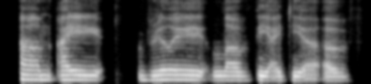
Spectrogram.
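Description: The recording is dry and close with no echo, carrying a woman's fairly low voice in a dark, mellow tone. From Maine (Auburn). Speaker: fashion technology company co-founder. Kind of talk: interview.

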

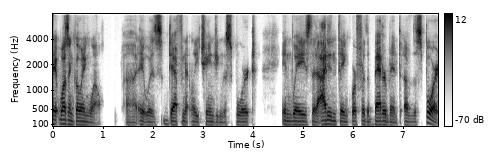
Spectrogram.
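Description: A man with an American accent speaks in a very deep, low voice with a dark, mellow tone and fairly even intonation. The recording is very clean with a silent background and has a dry, close sound with no echo. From US Northeast, New Hampshire. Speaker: ultrarunning race director. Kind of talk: podcast interview.

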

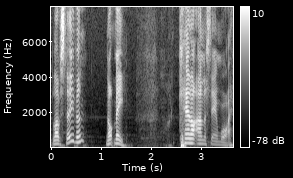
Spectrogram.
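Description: Speaking at a moderate pace with an Australian accent, a woman swings very widely in pitch on a very clean recording with a silent background. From Australia, Broken Hill. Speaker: lay preacher. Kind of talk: sermon. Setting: church.

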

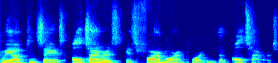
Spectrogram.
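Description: A man with a fairly high pitch and a somewhat breathy sound speaks at a moderate pace. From United Kingdom. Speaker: geriatric neurologist and author. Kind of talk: interview.

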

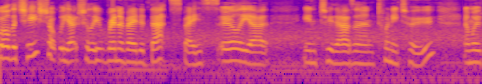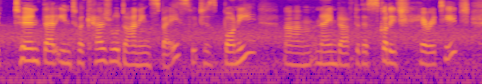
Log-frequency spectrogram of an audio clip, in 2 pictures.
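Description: Noticeable background noise sits behind a woman with an Australian accent. Her pitch is medium with ordinary variation, and her pace is moderate. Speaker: winery owner. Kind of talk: casual interview.

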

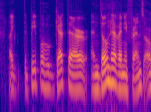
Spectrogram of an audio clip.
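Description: At a fairly quick pace, a man with a Dutch accent talks at medium pitch with fairly even intonation, in a dry, close sound with no echo. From Netherlands. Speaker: podcast host, PhD researcher. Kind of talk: casual chat.

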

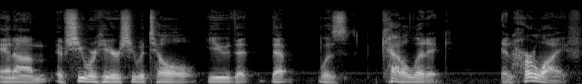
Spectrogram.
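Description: In a normal speaking voice, a man talks at a fairly slow pace with a fairly low pitch and fairly even intonation. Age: 50s. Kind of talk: casual chat.

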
